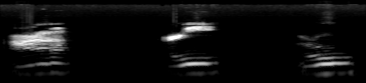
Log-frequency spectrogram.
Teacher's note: گلے کے درمیان والے حصے سے ہم اس کو ادا کر رہے ہیں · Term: عین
